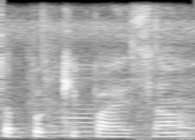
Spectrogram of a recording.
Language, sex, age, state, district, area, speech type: Kannada, female, 18-30, Karnataka, Tumkur, rural, spontaneous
